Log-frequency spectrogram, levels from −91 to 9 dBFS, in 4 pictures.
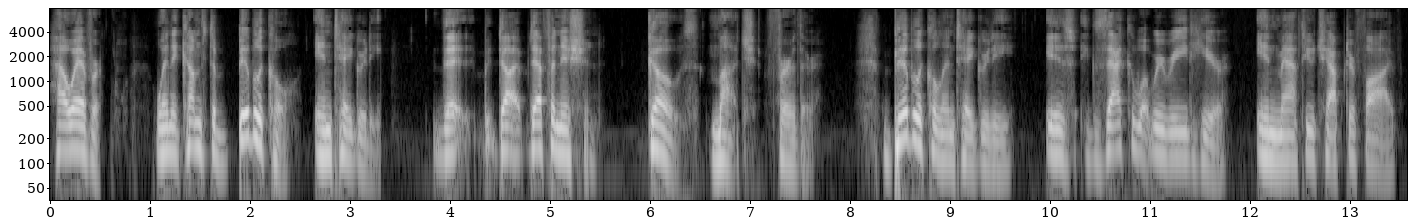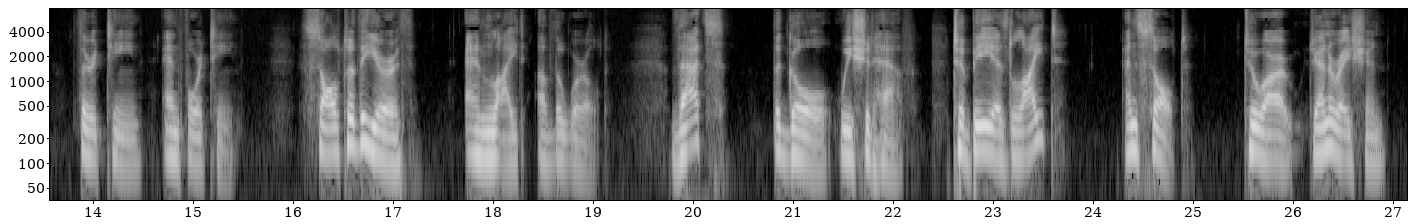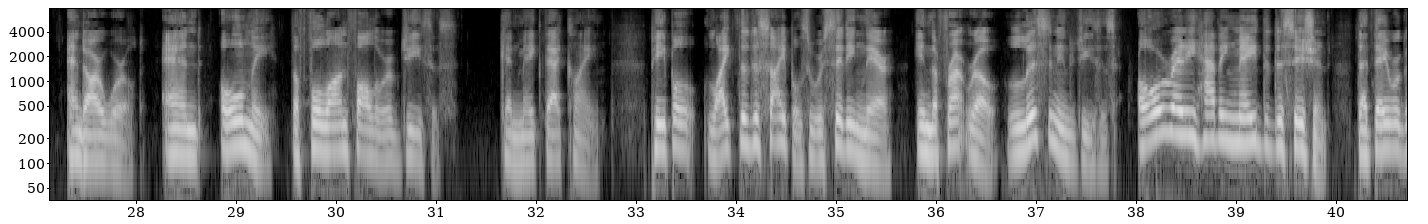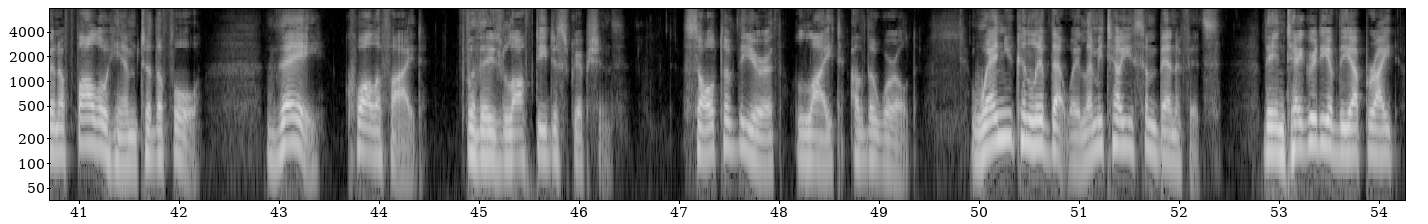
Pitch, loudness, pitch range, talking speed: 130 Hz, -17 LUFS, 110-150 Hz, 140 wpm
